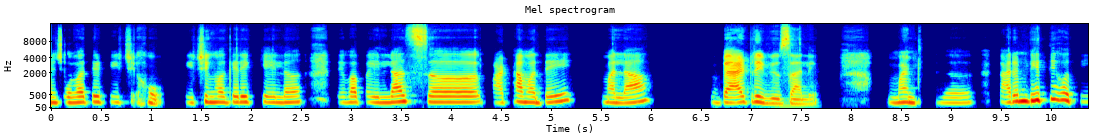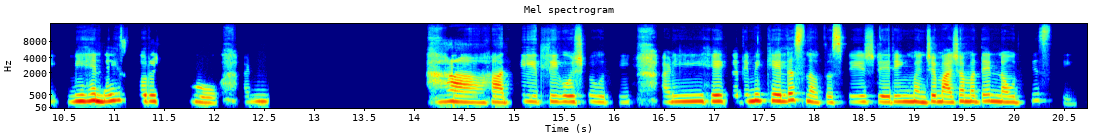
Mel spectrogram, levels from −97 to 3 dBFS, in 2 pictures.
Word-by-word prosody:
जेव्हा 200 +1 0
ते 220 - +4
टीच 205 -2 -11
हो, 175 -5 -1 0.3
टीचिंग 205 +2 -1
वगैरे 210 +1 +1
केलं. 205 0 -3 0.4
तेव्हा 210 +1 -1
पहिलाच 210 +3 +1 0.2
अ, 210 0 +3
पाठामध्ये 205 +4 0 0.4
मला 195 +3 +1 0.8
बॅड 200 +2 +6
रिव्यूज 170 -6 +2
आले. 155 0 -4 0.7
म्हटलं 195 -1 -5 0.3
कारण 235 +4 +5
भीती 280 +5 +6
होती. 260 -5 0 0.2
मी 245 +1 +5
हे 265 - +8
नाहीच 255 +4 +4 0.2
करू 240 0 +1
शक 235 0 -10
हो, 195 -4 -5 0.3
आणि 235 +2 -6 1.6
हां, 215 -3 +2
हां, 210 -2 +3
ती 240 -1 -7
इथली 230 +1 -6
गोष्ट 225 0 -2
होती 210 -1 -12 0.3
आणि 230 +3 -1
हे 240 - +6
कधी 235 0 -9
मी 260 - +5
केलंच 270 +3 +3
नव्हतं. 210 -2 -5
स्टेज 220 +2 -4
डेअरिंग 225 +1 -1
म्हणजे 225 -1 +1
माझ्यामध्ये 230 +2 0
नव्हतीच 230 +3 -4
ती. 170 - -33
215 Hz, 125 wpm, -21 LUFS, 205-235 Hz, 1.6 s, हे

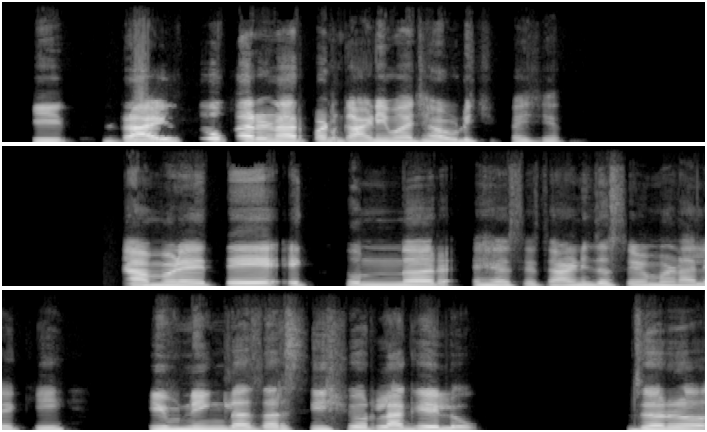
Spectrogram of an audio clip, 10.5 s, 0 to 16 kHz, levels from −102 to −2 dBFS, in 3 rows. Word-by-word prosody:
की 210 0 -1 0.3
ड्राइव्ह 180 +5 +7
तो 245 - +3
करणार 245 -1 +6
पण 265 -2 0
गाणी 175 +2 +4
माझ्या 205 -2 0
आवडीची 170 -2 -4
पाहिजेत. 145 -1 -10 1.3
त्यामुळे 210 +2 +3
ते 235 - 0 0.3
एक 230 - -3 0.2
सुंदर 220 0 0 0.2
हे 205 -1 -4
असायचं 190 +1 -7
आणि 210 +3 -1
जसं 215 -1 -6
मी 210 - -3
म्हणाले, 185 -4 -4
की 205 +4 -8 0.5
इव्हनिंगला 215 +2 +1
जर 250 +3 -3
सी 230 0 -6
शोरला 230 +2 0
गेलो. 230 -2 +2 0.8
जर 205 +3 +1
210 Hz, 150 wpm, -22 LUFS, 190-225 Hz, 1.3 s, ड्राइव्ह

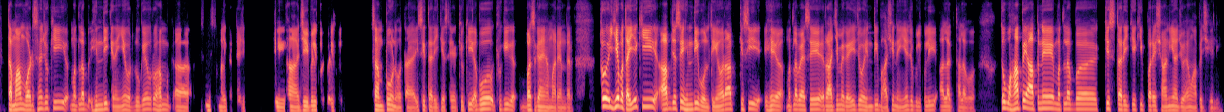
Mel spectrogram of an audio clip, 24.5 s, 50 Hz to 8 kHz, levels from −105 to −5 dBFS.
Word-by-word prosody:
तमाम 130 +3 +5
वर्ड्स 120 +2 +1
हैं 150 - -1
जो 155 +1 -4
कि 165 +1 -3
मतलब 130 +1 -3
हिंदी 125 +6 -1
के 110 - -5
नहीं 100 +1 -5
हैं, 120 - -1
उर्दू 110 -1 -6
के 130 +4 -3
और 140 0 -5
वो 130 - -1
हम 120 +3 -3
अ, - - -11
उसका 95 +3 -5
इस्तेमाल 100 -2 -8
करते 95 - -15
हैं - - -9
जी। 90 - -13 0.6
जी, 95 -2 0
हाँ 95 -2 +2
जी 110 +2 +2
बिल्कुल, 115 +1 -2
बिल्कुल, - - -9 0.6
सम्पूर्ण 115 0 +1
होता 90 0 -5
है 90 0 -5
इसी 115 +2 -3
तरीके 95 -1 -5
से 95 0 -9
क्योंकि 110 +7 -4
अब 125 - -3
वो 145 +1 +3
क्योंकि 125 -1 -3 0.2
बस 120 -1 +2
गए 105 - 0
हैं 100 - -1
हमारे 95 0 -4
अंदर। 90 0 -8 0.6
तो 210 +1 +10
ये 195 +3 +9
बताइए 180 -1 +6
कि 205 -1 +3 0.2
आप 145 +2 +4
जैसे 155 +2 +2
हिंदी 130 +3 +2
बोलती 105 -4 -2
हैं 105 - +1
और 115 +4 0
आप 140 0 +3
किसी 135 +2 -3 0.3
हे 115 +2 0
अ, 110 - -1
मतलब 125 +3 -3
ऐसे 130 +1 +1
राज्य 110 +3 +1
में 120 -2 -3
गई 110 +3 -1
जो 120 0 -4
हिंदी 105 +3 -4
भाषी 95 +7 -5
नहीं 100 -2 -6
है, 115 - -3
जो 120 -1 -7
बिल्कुल 110 +1 -8
ही 120 +1 -3
अलग-थलग 100 -3 -5
हो, 85 -1 -13 0.5
तो 165 - +4
वहाँ 145 0 +6
पे 185 - +6
आपने 155 +1 +3
मतलब 140 -1 -3 0.6
किस 150 -3 0
तरीके 120 +1 0
की 130 +3 -7
परेशानियाँ 110 -1 -2
जो 100 -1 -6
हैं 95 - -6
वहाँ 95 -2 -7
पे 95 - -8
झेली? 85 0 -13
115 Hz, 205 wpm, -24 LUFS, 100-135 Hz, 0.6 s, तो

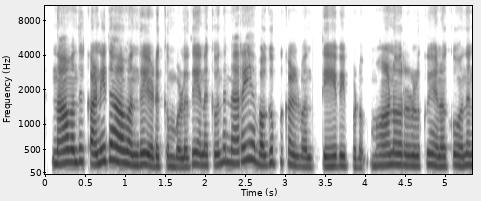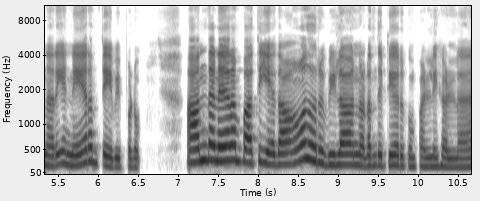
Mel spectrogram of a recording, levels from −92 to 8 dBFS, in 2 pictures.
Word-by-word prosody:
நான் 235 +3 +2
வந்து 250 +1 -1
கணிதம் 255 +2 +2 0.3
எடுக்கும் 180 0 -5
பொழுது, 170 +4 -3
எனக்கு 200 0 -4
வந்து 260 +4 -5
நெறைய 275 +7 -2
வகுப்புக்கள் 225 0 -4
வந்து 170 0 -6
தேவைப்படும். 185 -2 -5
மாணவர்களுக்கும் 200 0 -3
எனக்கும் 180 +2 -4
வந்து 200 +2 -3
நெறைய 205 +5 -1
நேரம் 240 +4 +1
தேவைப்படும். 165 -2 -3 0.7
அந்த 290 +3 +5
நேரம் 280 0 +5
பாத்து 240 +2 +2
எதாவது 220 +9 +3
ஒரு 245 -2 +1
விழா 205 0 +3 0.2
நடந்துட்டே 190 +1 -1
இருக்கும் 180 -2 -6
பள்ளிகள்ல. 170 -1 -3
200 Hz, 145 wpm, -20 LUFS, 185-240 Hz, 0.7 s, அந்த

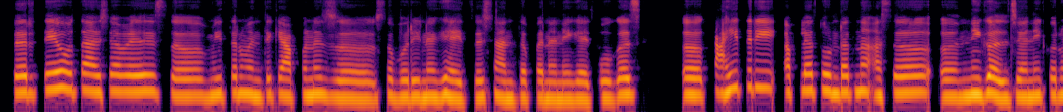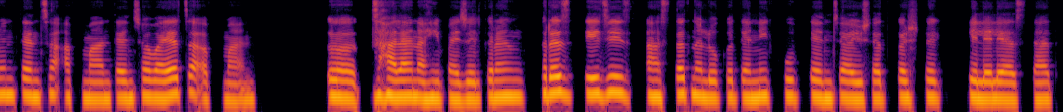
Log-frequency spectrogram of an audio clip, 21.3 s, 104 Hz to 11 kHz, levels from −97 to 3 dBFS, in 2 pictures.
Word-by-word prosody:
तर 235 0 +4
ते 265 +1 +3
होतं, 270 -3 +3
अशा 245 +1 -1
वेळेस 245 -1 +2
अ, 205 0 -1
मी 210 +2 -1
तर 225 0 -1
म्हणते 210 -2 -1
की 215 - -7
आपणच 210 0 -1
अ, 185 -2 -1
सबुरीने 195 0 -1
घ्यायचं, 190 -2 0
शांतपणाने 185 -2 -2
घ्यायचं, 180 0 -3
उगचं 210 +3 +2 0.6
अ, 215 -1 +4
काहीतरी 285 +5 0
आपल्या 235 +2 -1
तोंडातनं 240 0 +2
असं 230 +2 +1
अ, 200 +1 -1
निघल 210 -1 +4
जेणेकरून 205 +1 0
त्यांचा 210 +1 -1
अपमान, 185 -1 -2
त्यांच्या 190 +1 0
वयाचा 205 +4 +3
अपमान 180 0 -5 0.8
अ, - - +2 0.4
झाला 200 -1 +4
नाही 185 -1 +3
पाहिजे 180 -1 +1
कारण 200 +1 +2 0.2
खरंच 225 0 +5
ते 220 +2 +1
जे 230 0 +4 0.3
असतात 215 +3 0
ना 205 - +2
लोकं, 190 0 -1
त्यांनी 195 +1 +2 0.2
खूप 200 -2 -1
त्यांच्या 190 0 +1
आयुष्यात 180 0 0 0.2
कष्ट 190 +1 -2
केलेले 185 -1 +1
असतात. 180 0 -1
200 Hz, 135 wpm, -24 LUFS, 185-220 Hz, 0.8 s, खरंच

